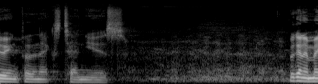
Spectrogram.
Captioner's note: laughter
